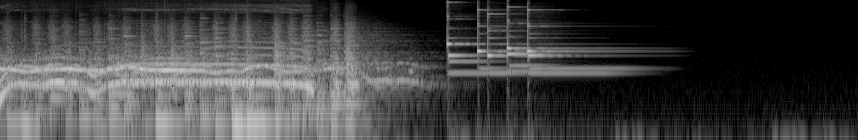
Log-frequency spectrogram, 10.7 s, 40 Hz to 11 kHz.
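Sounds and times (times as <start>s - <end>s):
pack of polar wolves snarling and howling while fighting at night: 0.0s - 5.6s
bright chime notes: 5.6s - 8.4s.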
